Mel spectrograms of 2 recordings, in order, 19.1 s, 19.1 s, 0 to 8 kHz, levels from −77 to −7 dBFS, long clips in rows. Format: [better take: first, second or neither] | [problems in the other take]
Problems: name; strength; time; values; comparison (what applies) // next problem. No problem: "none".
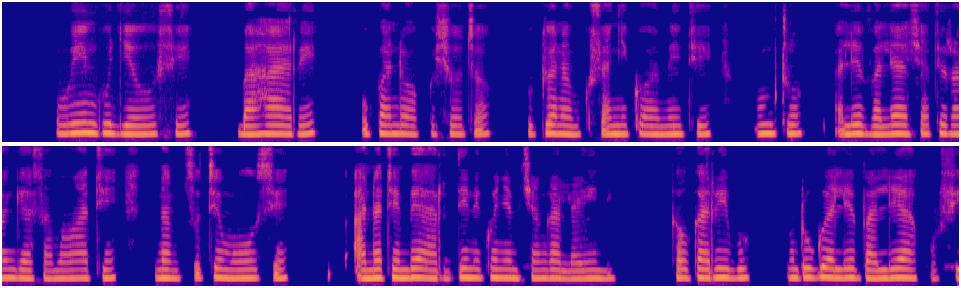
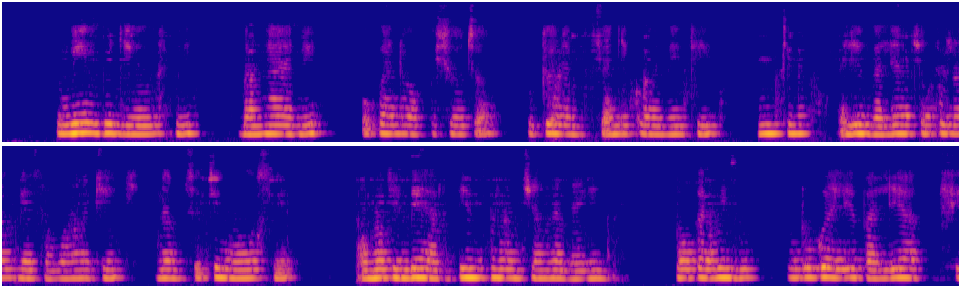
first | noise reduction (neural mask model DeepFilterNet 3)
